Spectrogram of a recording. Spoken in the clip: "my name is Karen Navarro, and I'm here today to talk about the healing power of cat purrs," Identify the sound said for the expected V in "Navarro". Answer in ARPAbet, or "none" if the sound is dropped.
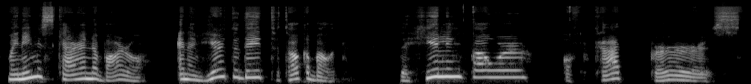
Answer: B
